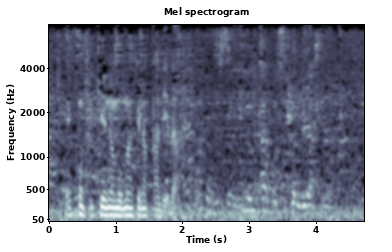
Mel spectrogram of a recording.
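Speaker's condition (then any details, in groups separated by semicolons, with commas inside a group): No condition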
